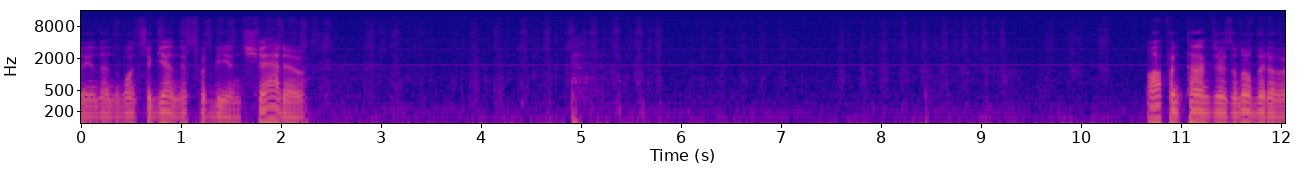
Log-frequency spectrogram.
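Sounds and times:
drawing stick scratching paper: 0.1s - 10.3s.

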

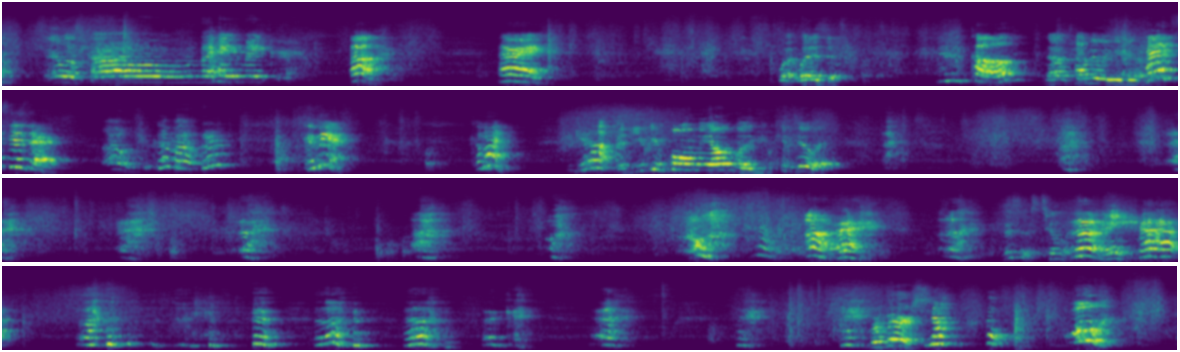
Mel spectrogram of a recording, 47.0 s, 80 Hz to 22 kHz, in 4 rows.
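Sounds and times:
strained effort sounds: 19.4s - 47.0s
man and woman laughing: 36.1s - 39.7s.

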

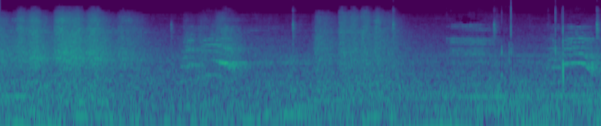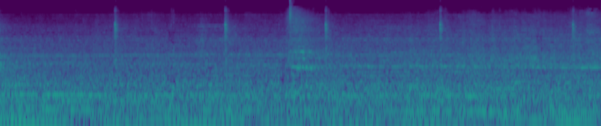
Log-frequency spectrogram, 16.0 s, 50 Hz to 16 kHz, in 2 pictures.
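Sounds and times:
low mechanical hum: 0.0s - 16.0s
faint clicks: 6.4s - 8.1s.

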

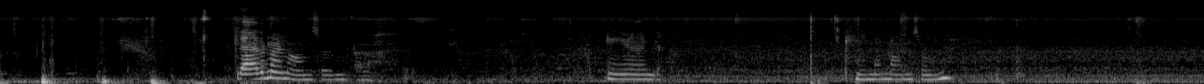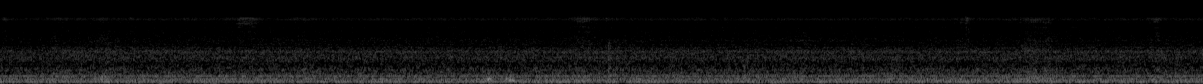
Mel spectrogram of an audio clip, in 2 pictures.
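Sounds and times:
appliance hum: 0.0s - 24.0s.

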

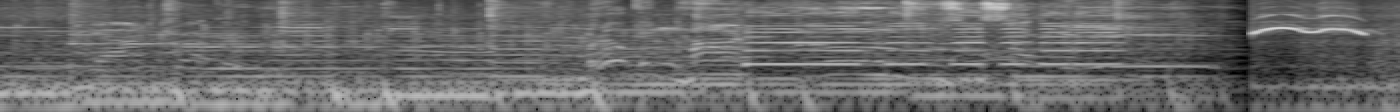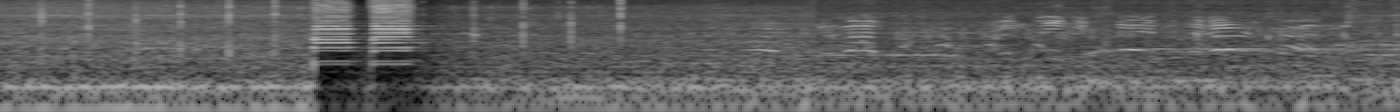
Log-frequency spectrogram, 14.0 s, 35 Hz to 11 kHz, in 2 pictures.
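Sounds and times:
low vehicle engine hum: 0.0s - 14.0s
crowd calling and whistling: 0.1s - 7.0s, 11.1s - 14.0s
car horn toot: 3.4s - 6.9s, 8.6s - 9.3s
warbling whistle: 6.2s - 6.9s.

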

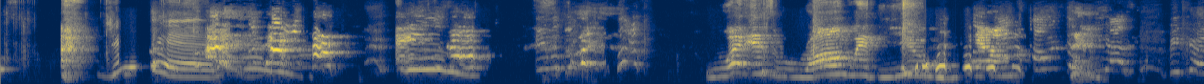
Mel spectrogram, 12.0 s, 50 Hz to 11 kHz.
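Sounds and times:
women laughing loudly: 9.0s - 11.3s.

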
